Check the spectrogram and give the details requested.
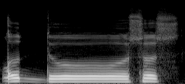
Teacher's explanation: কুদ্দুসুস দালের পেশটাকে এক আলিফ টান দেব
